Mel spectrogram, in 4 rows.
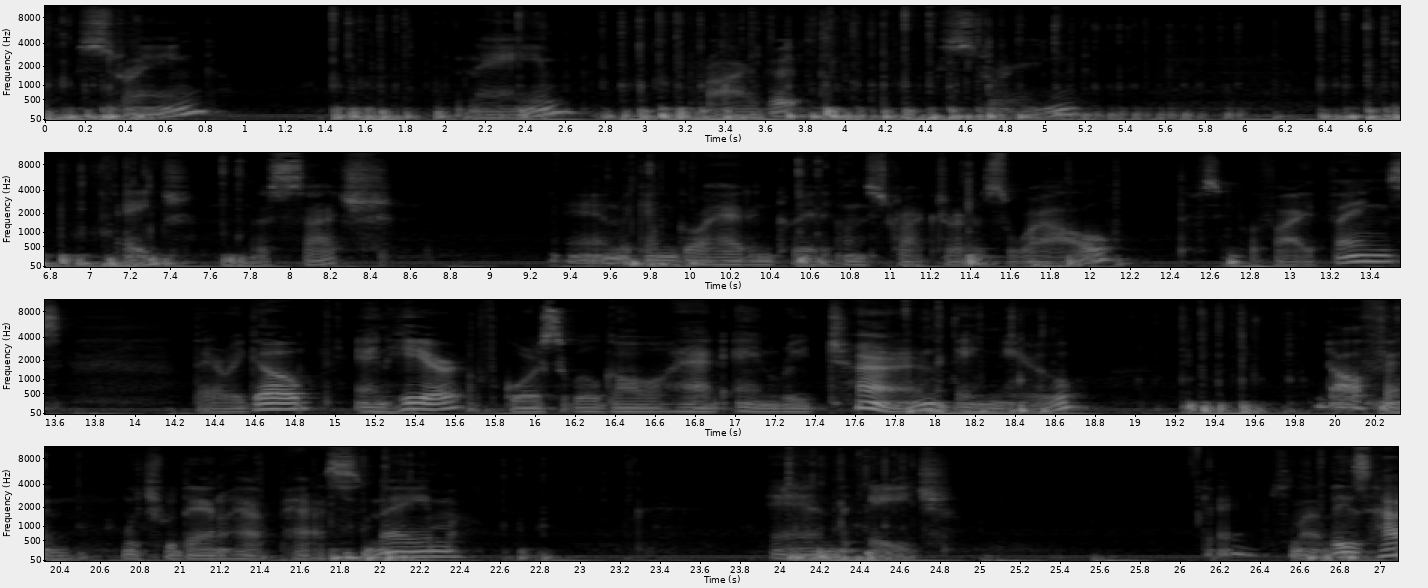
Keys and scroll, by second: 10.0 super+n, 20.4 Return.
